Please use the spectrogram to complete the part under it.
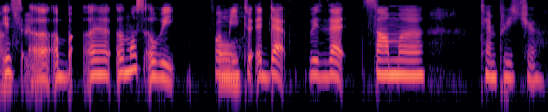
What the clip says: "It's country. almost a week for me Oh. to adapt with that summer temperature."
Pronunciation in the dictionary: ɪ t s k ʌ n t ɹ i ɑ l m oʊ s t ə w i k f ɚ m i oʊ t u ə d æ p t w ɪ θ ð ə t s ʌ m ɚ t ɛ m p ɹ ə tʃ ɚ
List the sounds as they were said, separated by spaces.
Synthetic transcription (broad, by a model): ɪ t s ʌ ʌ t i ɑ l m oʊ s t ə w i k f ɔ m i t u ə d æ p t w ɪ θ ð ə t s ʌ m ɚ t ɛ m p ɹ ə tʃ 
